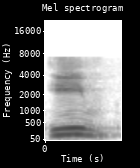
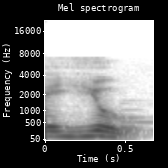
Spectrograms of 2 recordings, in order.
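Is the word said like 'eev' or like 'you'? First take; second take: eev; you. First: It is said like 'eev', with a v sound. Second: It is said like 'you', with no v sound. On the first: The speaker calls it wrong. "पहली बात तो इसका उच्चारण ईव नहीं होगा" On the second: The speaker calls it right. "इसको कहेंगे यू"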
